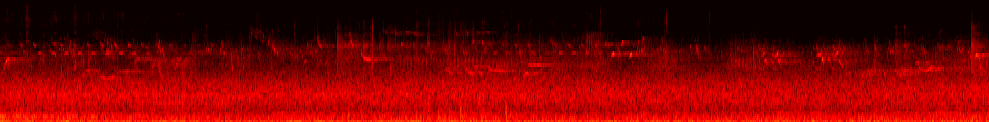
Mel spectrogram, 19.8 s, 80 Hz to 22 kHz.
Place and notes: Wolfgang-Heinz-Straße, Berlin-Buch - waste land, between houses, bird, echos
(Sony PCM D50, DPA4060)
Berlin, Germany, 27 March 2019, 08:35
